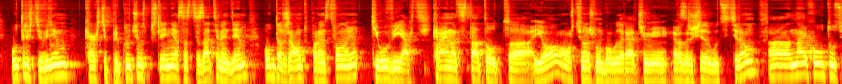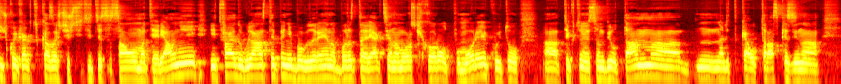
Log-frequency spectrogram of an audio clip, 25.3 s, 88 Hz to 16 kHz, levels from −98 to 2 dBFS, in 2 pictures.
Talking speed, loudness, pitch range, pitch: 170 wpm, -15 LUFS, 115-140 Hz, 125 Hz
